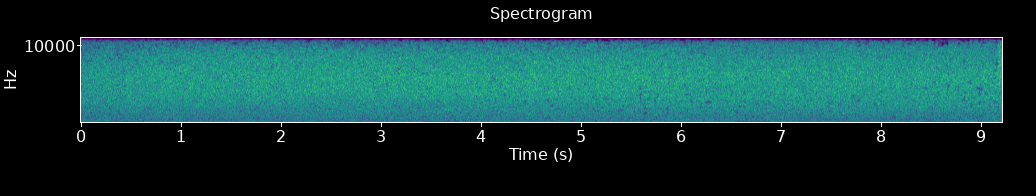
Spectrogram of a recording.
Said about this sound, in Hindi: नेचुरल वाटरफॉल लग रहा है ये पूरा।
